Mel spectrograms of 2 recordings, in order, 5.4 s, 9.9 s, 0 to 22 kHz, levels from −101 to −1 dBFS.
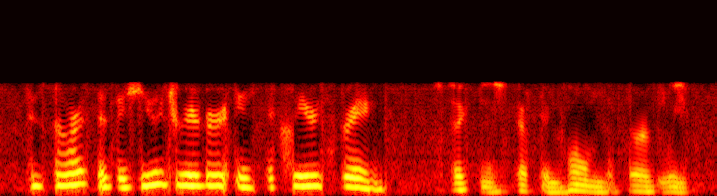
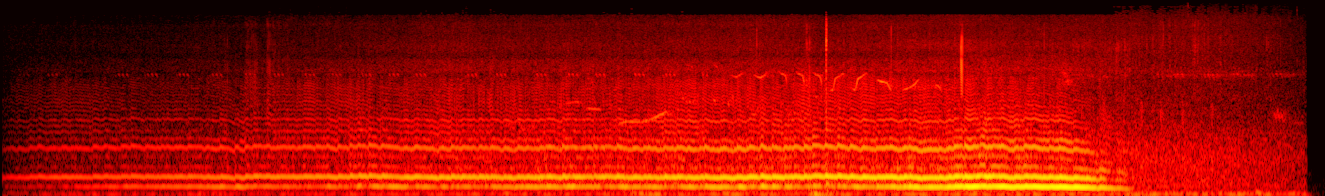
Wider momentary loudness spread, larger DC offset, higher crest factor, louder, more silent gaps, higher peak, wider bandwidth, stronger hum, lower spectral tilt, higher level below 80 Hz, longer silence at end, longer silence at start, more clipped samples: second, 11 LU vs 23 LU; neither; about the same, 16 dB vs 18 dB; first, -27 LUFS vs -35 LUFS; neither; first, -10 dBFS vs -18 dBFS; second, 4 kHz vs 16.5 kHz; neither; first, -11.5 dB/octave vs -6.5 dB/octave; first, -52 dBFS vs -58 dBFS; about the same, 0.2 s vs 0.2 s; about the same, 0.25 s vs 0.25 s; neither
